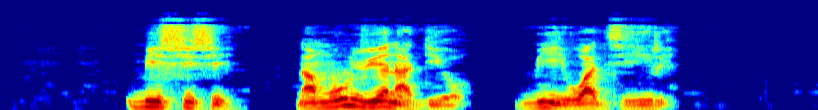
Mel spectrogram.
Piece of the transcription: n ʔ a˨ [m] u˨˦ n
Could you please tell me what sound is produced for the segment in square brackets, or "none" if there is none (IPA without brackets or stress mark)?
m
